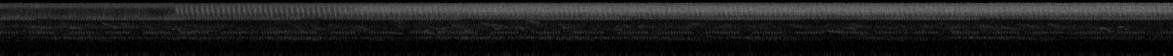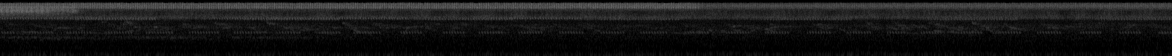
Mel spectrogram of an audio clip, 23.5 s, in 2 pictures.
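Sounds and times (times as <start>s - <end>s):
insects droning: 0.0s - 23.4s.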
